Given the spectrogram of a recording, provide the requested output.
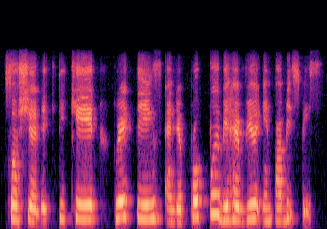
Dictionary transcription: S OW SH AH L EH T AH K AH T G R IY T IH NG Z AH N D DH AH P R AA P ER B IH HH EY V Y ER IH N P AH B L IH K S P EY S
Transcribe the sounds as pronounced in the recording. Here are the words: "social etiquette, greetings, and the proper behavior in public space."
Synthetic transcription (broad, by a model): S OW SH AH L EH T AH K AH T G R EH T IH NG S AH N D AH P R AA P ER B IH HH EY V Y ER IH N P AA B L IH K S P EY S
